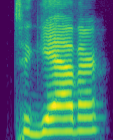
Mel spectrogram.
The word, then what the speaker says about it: together: ๆ นะ คะ Together Together ไม่ ใช่ to นะ อ่าน ว่า เถอะ นะ บาง ที เ มัน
